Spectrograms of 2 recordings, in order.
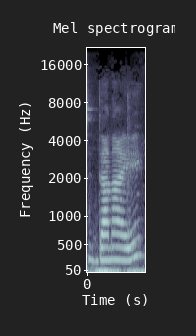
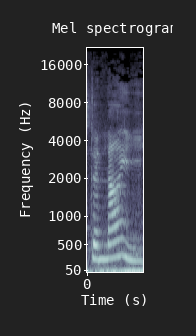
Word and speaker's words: Danae: Well, in my head, it's Danae because French, but I found out that it's Danae in Greek.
